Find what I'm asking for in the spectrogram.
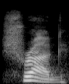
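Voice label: "shrug", British English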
